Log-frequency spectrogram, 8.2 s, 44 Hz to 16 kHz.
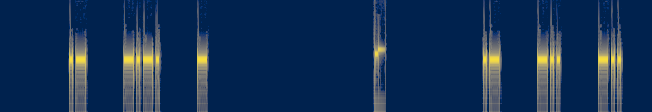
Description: Morse code, heard as a keyed tone, about 30 wpm, spaced as for 14 wpm, 700 Hz. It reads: ACT ADD
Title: 4x Character Spacing - Top 300 Words - 30wpm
